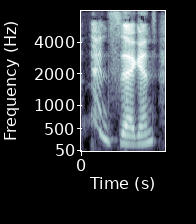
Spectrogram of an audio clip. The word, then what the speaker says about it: Siggins: right right Dustin correct at least you're not saying Higgins you're actually pronouncing siggins but Dustin has written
